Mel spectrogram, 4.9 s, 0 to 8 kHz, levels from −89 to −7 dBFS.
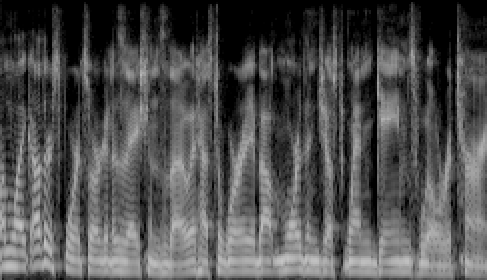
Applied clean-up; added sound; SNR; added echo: none; none; none; none.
